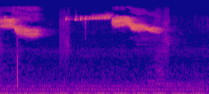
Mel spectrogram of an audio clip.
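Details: Blue-black grassquit, a captive bird recorded in the morning, gives a very high buzzy phrase followed by a longer sustained high buzz that slides down, over a low steady hum.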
